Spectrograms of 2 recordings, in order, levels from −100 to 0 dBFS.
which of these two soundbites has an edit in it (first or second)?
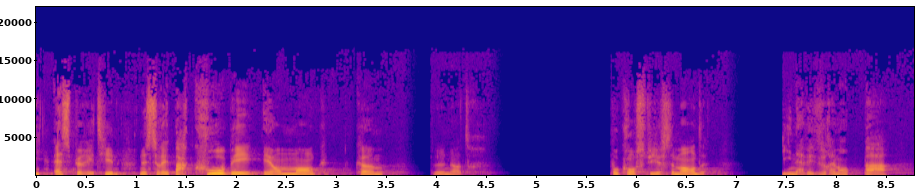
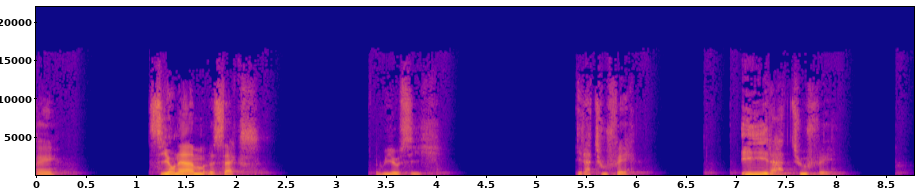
second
